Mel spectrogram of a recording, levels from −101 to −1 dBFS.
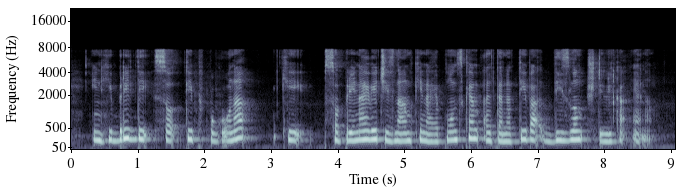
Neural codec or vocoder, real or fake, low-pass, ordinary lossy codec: codec, 16 kHz, 16 kbps, FreqCodec, smaller model; fake; none; none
